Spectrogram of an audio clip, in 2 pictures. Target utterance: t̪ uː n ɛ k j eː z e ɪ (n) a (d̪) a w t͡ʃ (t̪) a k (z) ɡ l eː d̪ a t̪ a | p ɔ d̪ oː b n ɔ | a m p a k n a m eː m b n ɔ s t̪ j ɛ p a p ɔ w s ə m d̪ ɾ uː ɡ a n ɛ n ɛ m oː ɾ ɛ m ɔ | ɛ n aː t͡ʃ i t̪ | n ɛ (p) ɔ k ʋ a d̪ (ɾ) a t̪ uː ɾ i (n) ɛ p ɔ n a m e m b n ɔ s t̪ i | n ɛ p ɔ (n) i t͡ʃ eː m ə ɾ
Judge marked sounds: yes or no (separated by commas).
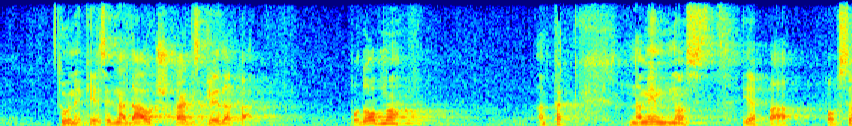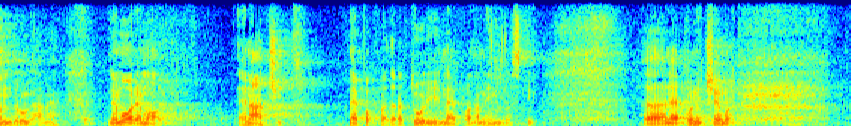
yes, yes, yes, yes, yes, yes, yes, yes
